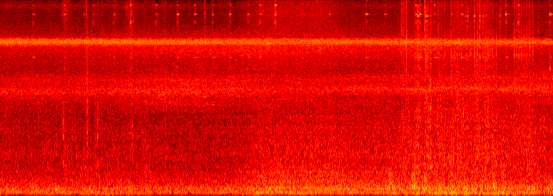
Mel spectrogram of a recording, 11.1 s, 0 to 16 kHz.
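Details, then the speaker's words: 2005 Dodge Ram 1500 4x4 driving after swapping the noisy rear differential for a salvage-yard unit: steady road and drivetrain rumble with no whine or howl building with speed; quiet rear differential. "sounds much better this is great this is awesome man two days of work well worth it"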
